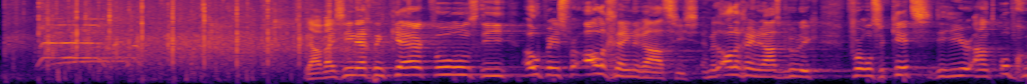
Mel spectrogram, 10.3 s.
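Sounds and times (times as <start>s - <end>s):
audience applause: 0.0s - 4.0s
speech: 3.0s - 10.2s.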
